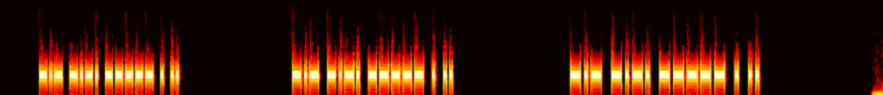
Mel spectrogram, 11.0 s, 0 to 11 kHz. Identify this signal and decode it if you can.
Morse code, heard as a keyed tone, about 37 wpm, 700 Hz. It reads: KC0EI KC0EI KC0EI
